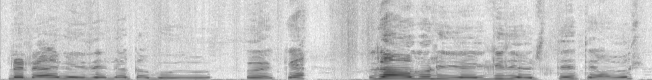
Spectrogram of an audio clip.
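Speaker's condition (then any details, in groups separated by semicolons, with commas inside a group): Cerebral palsy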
